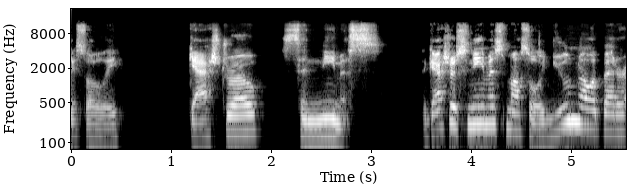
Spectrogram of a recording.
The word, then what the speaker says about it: gastrocnemius: is known as the gastrocnemius yes that's hard pronounced i'll say it slowly gastro the gastrocnemius muscle you know it better as your calves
